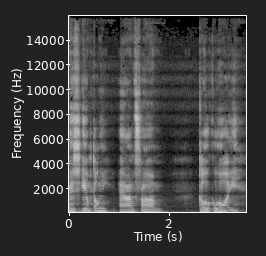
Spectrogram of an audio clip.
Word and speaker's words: Tongi: My name is Iam Tongi, and I'm from Kahuku, Hawaii. Iam Tongi. Tongi. You pronounce the T's like a D in the Tongan culture.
